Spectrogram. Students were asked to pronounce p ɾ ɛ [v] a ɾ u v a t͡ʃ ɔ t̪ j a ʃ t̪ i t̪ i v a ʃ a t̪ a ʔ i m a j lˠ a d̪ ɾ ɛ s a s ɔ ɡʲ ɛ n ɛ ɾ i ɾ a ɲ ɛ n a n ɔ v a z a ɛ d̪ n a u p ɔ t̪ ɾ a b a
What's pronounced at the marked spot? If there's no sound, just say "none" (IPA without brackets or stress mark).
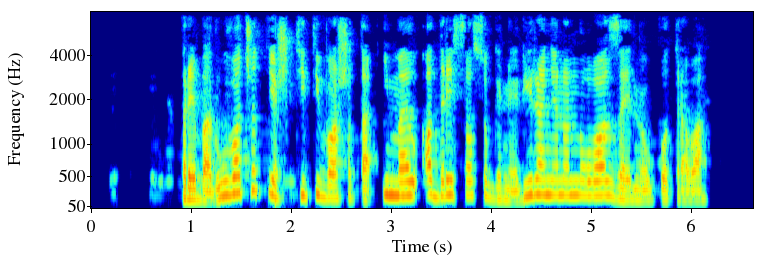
b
